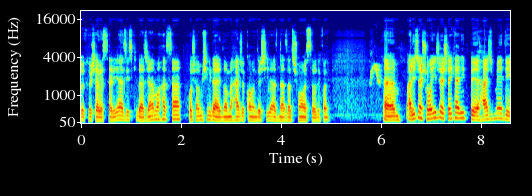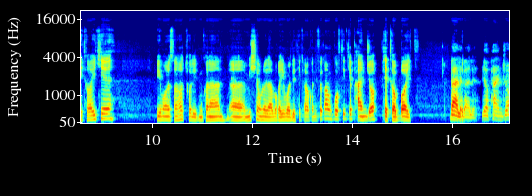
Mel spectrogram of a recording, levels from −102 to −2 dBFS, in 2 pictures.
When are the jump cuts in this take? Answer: 2.1 s

